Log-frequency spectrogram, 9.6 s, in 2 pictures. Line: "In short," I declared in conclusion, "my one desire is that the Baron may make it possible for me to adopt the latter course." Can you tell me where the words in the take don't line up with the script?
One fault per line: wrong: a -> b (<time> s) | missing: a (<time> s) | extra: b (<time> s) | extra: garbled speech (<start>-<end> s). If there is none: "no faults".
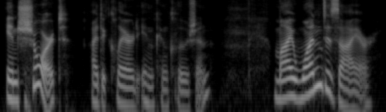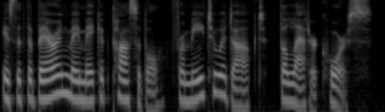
no faults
